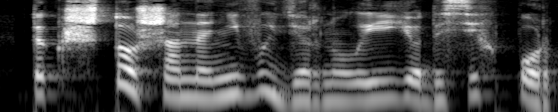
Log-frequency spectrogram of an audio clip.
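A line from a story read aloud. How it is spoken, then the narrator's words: Near growl. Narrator (Russian): почти зарычал Вард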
